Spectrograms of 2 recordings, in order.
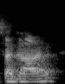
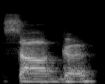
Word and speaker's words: Sagar: is Sagar sng are a lot of people pronounce my name is cigar or say God is Sagar like saw and girl like sugarstar any see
